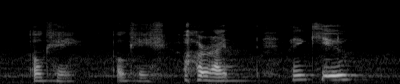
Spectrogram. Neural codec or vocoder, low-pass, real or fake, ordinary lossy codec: codec, 16 kHz, 8 kbps, FreqCodec, larger model; none; fake; none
